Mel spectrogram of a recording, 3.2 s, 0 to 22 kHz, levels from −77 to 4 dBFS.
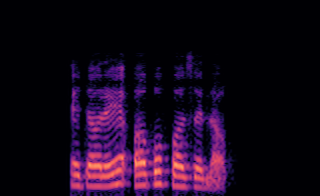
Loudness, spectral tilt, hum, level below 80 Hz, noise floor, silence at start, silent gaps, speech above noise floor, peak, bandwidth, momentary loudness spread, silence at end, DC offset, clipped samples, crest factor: -22 LUFS; -6 dB/octave; none; -72 dBFS; -86 dBFS; 0.7 s; none; 64 dB; -8 dBFS; 7.4 kHz; 10 LU; 0.95 s; under 0.1%; under 0.1%; 16 dB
